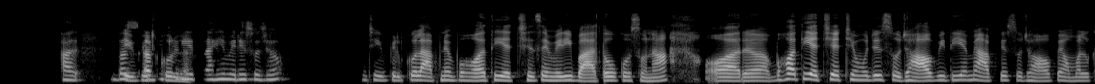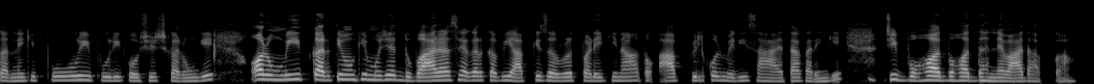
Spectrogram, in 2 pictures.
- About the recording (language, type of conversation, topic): Hindi, advice, डर पर काबू पाना और आगे बढ़ना
- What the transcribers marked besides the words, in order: none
